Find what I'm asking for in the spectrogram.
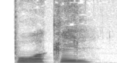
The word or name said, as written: bordgrill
